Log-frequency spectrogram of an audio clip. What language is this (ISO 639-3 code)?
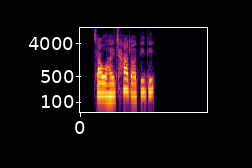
yue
